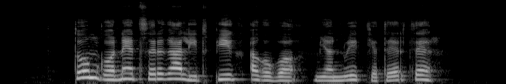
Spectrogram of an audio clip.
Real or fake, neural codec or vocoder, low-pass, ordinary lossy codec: real; none; 19.8 kHz; none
